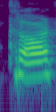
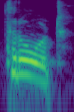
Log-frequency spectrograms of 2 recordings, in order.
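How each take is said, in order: First: The vowel is an open 'aw' sound. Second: The vowel is a long 'oh' sound. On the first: The speaker calls it wrong. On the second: The speaker calls it right.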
